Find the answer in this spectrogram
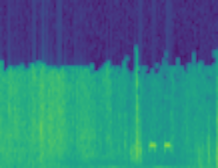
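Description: Hotel room's electronic key-card door lock giving two short high beeps about one and a half seconds in, just after a click, as it reads the card and lights green to unlock. A low rumble runs underneath.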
